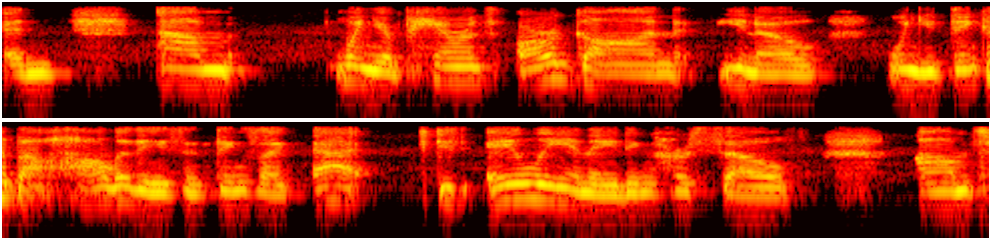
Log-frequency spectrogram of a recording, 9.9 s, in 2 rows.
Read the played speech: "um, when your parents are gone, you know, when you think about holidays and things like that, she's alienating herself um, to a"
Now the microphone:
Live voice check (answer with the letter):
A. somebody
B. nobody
B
